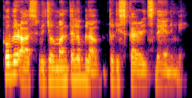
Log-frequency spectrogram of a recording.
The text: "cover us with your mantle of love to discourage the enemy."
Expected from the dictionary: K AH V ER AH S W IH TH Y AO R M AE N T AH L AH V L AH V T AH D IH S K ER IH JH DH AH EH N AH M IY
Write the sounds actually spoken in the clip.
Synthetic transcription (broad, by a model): K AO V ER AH S W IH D Y AO R M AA N T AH L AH B L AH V T AH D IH S K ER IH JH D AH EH N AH M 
